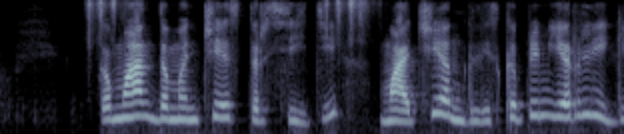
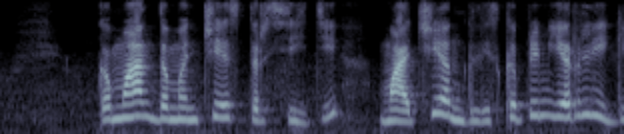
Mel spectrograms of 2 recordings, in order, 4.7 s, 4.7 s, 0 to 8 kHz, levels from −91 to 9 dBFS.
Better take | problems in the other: second | noise reduction (neural mask model RNNoise)

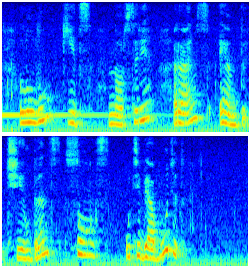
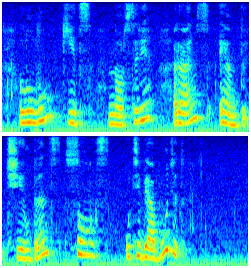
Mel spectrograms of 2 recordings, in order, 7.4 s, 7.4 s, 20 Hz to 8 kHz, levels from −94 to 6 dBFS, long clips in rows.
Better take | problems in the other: second | background sound (Keyboard (musical)); 15 dB below the speech

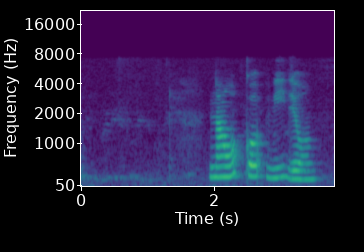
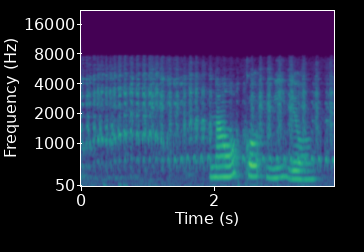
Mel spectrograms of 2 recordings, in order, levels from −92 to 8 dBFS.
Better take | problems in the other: first | background sound (Bird vocalization, bird call, bird song); 7 dB below the speech

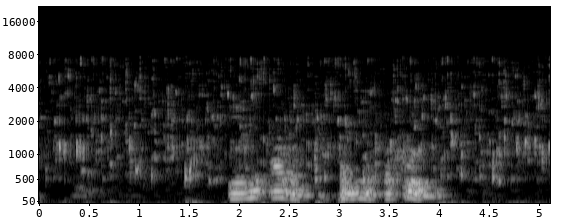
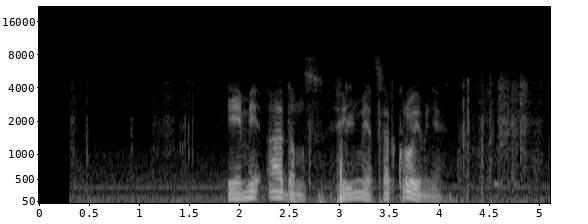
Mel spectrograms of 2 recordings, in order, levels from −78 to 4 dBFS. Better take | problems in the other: second | noise reduction (classical method WPE with log-MMSE)

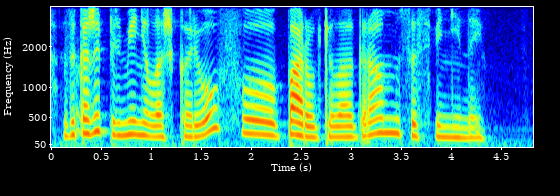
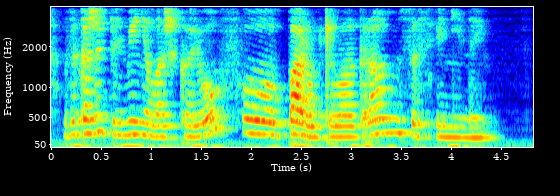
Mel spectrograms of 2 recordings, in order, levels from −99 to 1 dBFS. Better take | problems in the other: first | room echo; dies away in 0.3 s

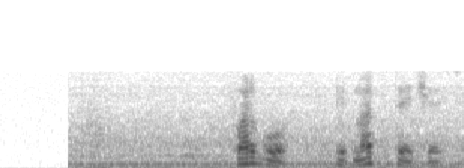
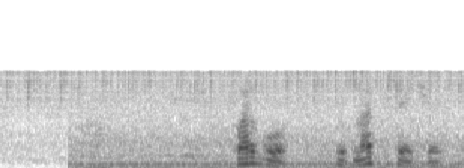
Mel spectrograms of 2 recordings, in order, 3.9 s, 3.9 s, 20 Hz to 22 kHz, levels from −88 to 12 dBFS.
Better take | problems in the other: first | background sound (Sink (filling or washing) / Water tap, faucet); 17 dB below the speech

